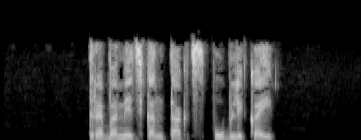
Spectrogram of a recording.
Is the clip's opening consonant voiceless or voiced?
voiceless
